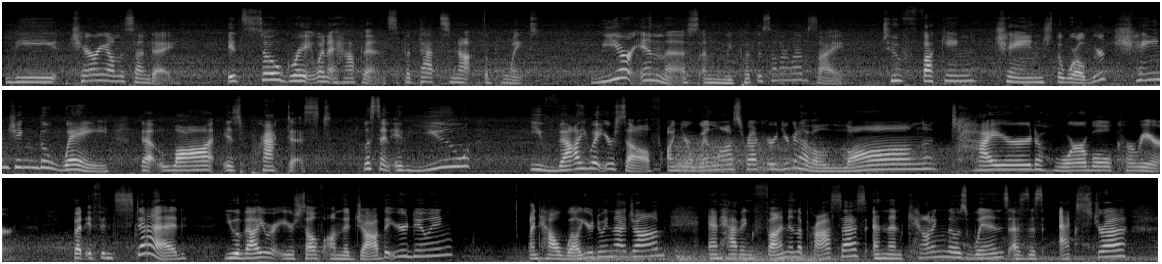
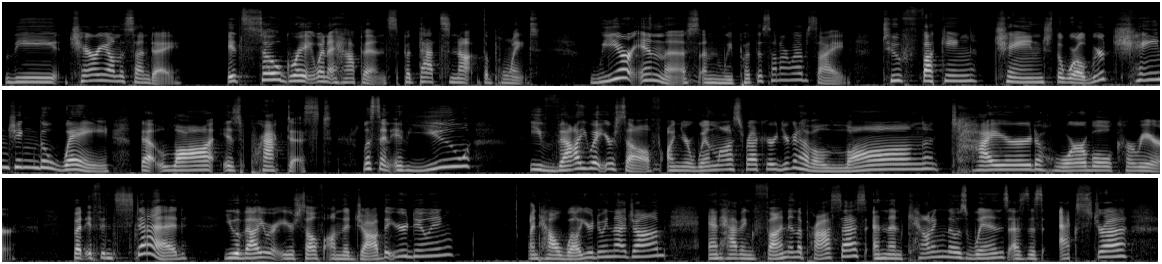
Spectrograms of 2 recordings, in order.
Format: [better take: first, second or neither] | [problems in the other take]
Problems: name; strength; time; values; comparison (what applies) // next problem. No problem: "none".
second | rain or running water; noticeable; throughout; 15 dB below the speech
